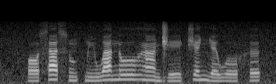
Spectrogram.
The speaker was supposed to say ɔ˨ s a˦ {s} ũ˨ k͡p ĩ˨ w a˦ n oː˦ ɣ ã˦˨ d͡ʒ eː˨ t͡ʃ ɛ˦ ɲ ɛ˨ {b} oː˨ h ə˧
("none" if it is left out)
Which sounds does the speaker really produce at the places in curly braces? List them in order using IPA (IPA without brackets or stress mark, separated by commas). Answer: s, w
